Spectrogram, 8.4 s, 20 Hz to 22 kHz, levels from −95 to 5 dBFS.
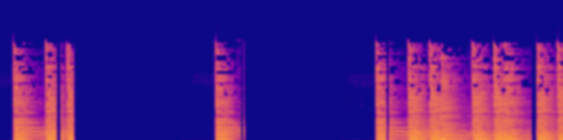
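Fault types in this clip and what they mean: Bluetooth dropout: The sound cuts to silence four times, at 0.84 to 0.93 s, 3.51 to 3.67 s, 5.78 to 5.85 s and 7.97 to 8.05 s. The likely cause is packets failing to reach the headphones in time. The first, third and fourth gaps last about 70 ms, 46 ms and 70 ms. The second is a cluster of short holes totalling about 186 ms over 279 ms, the longest 46 ms. Each time the sound resumes further along, as though it kept playing.
bit error spike: A single sharp tick is heard at 6.12 s. One sample jumps to a wrong value and snaps straight back. That points to one flipped bit in memory or on a digital link. The error moves the value by a power of two. The click is broadband and bears no relation to the surrounding sound. It passes in an instant.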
